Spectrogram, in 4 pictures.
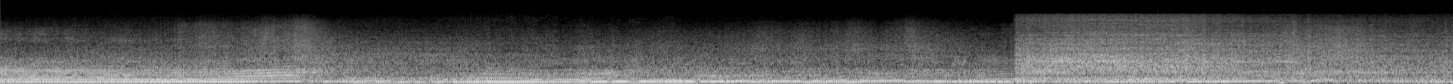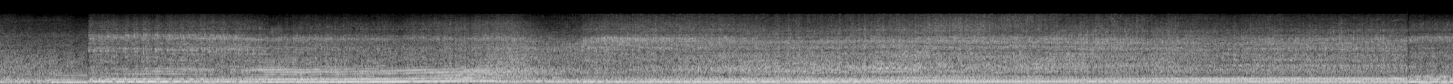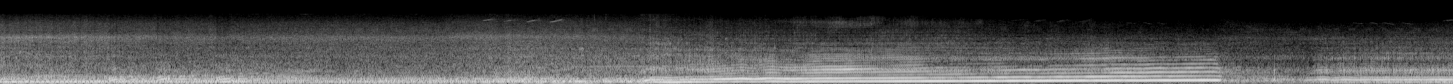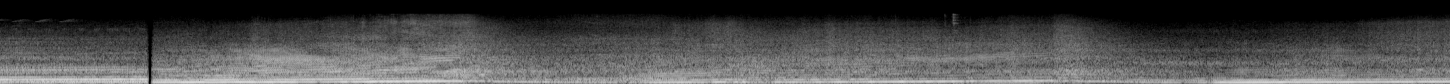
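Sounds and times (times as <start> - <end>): vehicle engines accelerating: 0.0 - 58.0.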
